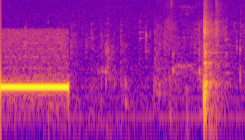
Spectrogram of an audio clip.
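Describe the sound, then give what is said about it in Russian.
A steady telephone tone sounds as a call is being dialed, holding loud and even for under a second before cutting off, followed by faint low hum and a brief sharp click. “Набираем.”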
